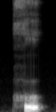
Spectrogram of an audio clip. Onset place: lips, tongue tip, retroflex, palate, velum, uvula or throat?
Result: throat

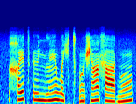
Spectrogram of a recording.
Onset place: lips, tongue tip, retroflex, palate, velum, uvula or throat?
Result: uvula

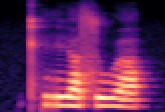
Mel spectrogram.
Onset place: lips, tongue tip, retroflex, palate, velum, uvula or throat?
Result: velum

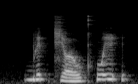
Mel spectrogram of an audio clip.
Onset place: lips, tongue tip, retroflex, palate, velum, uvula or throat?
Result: lips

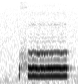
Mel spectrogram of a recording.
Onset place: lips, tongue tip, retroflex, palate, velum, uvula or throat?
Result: velum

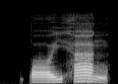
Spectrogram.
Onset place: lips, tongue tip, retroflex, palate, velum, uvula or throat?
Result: lips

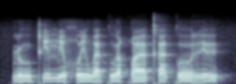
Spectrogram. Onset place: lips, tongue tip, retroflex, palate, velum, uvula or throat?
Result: retroflex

